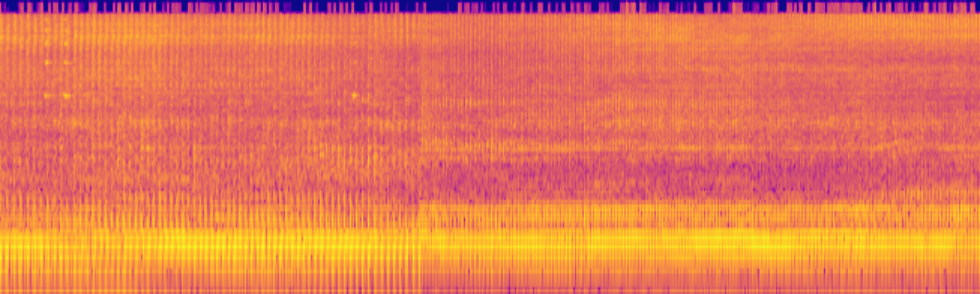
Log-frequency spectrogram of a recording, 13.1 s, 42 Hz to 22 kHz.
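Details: 2001 Yamaha Warrior 350 ATV with full exhaust, at idle and revving; loose uneven top-end clatter over the single's thump, owner suspected timing chain, found to be valve tick from excessive valve clearance.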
